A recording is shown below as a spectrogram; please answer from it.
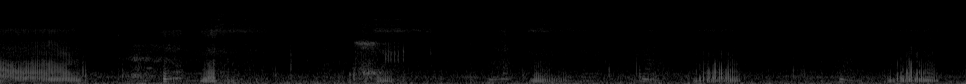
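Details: Snoring during sleep: rhythmic rattling, snorting breaths roughly every two seconds, about 35 a minute, with faint whistly tones.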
